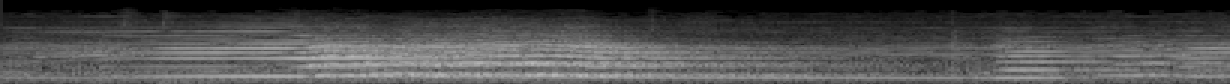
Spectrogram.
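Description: Carnatic violin playing a melody in raga Mohanam in sliding, ornamented phrases over a steady drone.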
